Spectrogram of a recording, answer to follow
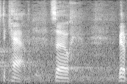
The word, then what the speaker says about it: DeKalb: DeKalb County, 802. And I want to take a note of personal privilege for a second for the Yankees in the room. It's DeKalb, not DeKalb, not DeKalb, it's DeKalb.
